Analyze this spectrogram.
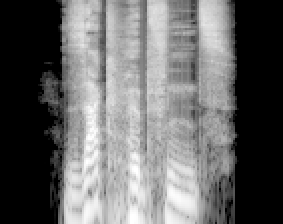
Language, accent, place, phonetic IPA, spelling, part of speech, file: German, Germany, Berlin, [ˈzakˌhʏp͡fn̩s], Sackhüpfens, noun, De-Sackhüpfens.ogg
- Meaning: genitive singular of Sackhüpfen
